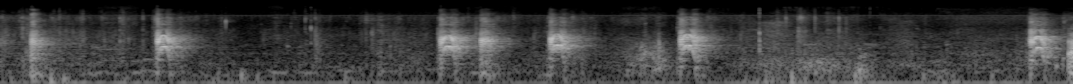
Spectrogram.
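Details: Corgi puppy, six to seven weeks old, playing with her toy duck indoors; short sharp high barks come singly at irregular gaps of one to two seconds, with a woman talking to the dog between them.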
